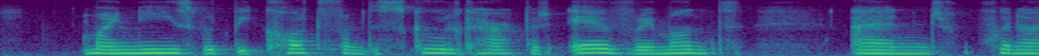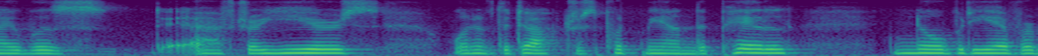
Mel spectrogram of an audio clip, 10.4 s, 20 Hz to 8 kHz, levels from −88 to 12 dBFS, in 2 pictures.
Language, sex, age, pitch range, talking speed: English, female, 40-59, 165-185 Hz, 160 wpm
